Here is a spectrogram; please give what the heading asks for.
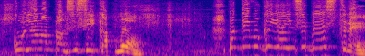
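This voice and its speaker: A high-voiced Filipino wife in a radio drama, scolding and demanding. Her emphatic delivery swings widely in pitch. The recording has clear background noise. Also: sing-song, normal speed. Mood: angry, threatening. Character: nagging, money-pressed wife and mother, sharp-tongued and demanding.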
